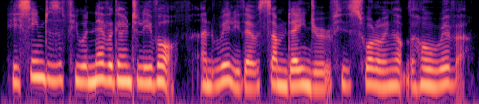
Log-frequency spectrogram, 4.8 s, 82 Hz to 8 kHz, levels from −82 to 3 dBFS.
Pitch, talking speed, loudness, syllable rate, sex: 205 Hz, 300 wpm, -16 LUFS, 7.7 syllables/s, female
